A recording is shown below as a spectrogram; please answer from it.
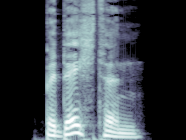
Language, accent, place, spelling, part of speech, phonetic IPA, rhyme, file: German, Germany, Berlin, bedächten, verb, [bəˈdɛçtn̩], -ɛçtn̩, De-bedächten.ogg
- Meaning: first/third-person plural subjunctive II of bedenken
